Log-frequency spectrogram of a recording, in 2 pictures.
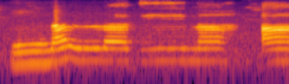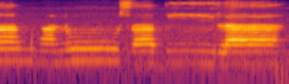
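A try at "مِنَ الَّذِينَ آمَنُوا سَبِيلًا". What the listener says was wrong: Ulangi, lancarin. Coba jangan dipotong. Minal ladina amanu langsung.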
